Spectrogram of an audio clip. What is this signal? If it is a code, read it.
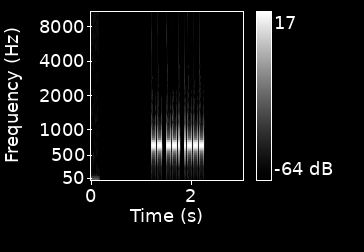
Morse code, heard as a keyed tone, about 40 wpm, 700 Hz. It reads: MGJ
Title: USA Call Sign Postfixes - 3 Letters 40wpm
